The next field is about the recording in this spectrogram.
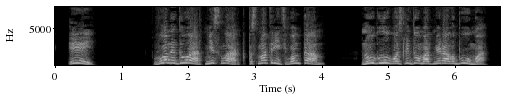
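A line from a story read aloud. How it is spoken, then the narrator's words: Shouting. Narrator (Russian): закричал Майкл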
